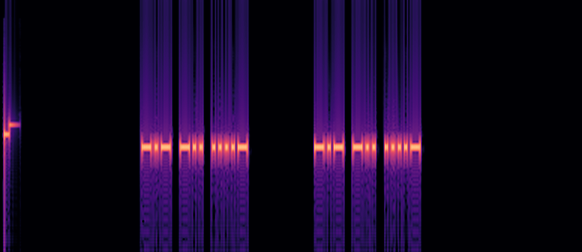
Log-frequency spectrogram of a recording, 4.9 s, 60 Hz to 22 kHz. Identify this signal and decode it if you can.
Morse code, heard as a keyed tone, about 46 wpm, 700 Hz. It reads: KD4 KD4
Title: USA Call Sign Prefixes - Repeated 2x - 45wpm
